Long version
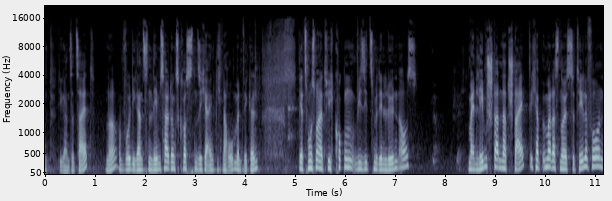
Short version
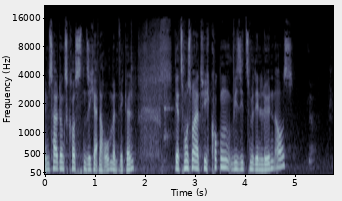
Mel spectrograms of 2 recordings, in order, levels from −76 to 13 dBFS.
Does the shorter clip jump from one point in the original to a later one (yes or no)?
yes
